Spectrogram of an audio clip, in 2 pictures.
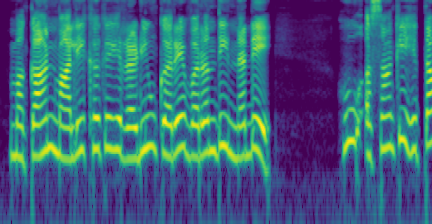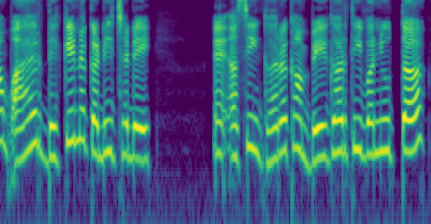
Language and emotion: Sindhi, fearful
